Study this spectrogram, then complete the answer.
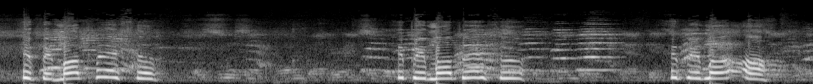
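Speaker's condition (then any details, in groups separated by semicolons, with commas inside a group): Cerebral palsy; speech hard to understand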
